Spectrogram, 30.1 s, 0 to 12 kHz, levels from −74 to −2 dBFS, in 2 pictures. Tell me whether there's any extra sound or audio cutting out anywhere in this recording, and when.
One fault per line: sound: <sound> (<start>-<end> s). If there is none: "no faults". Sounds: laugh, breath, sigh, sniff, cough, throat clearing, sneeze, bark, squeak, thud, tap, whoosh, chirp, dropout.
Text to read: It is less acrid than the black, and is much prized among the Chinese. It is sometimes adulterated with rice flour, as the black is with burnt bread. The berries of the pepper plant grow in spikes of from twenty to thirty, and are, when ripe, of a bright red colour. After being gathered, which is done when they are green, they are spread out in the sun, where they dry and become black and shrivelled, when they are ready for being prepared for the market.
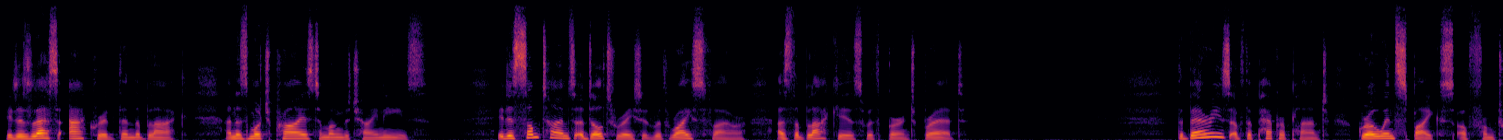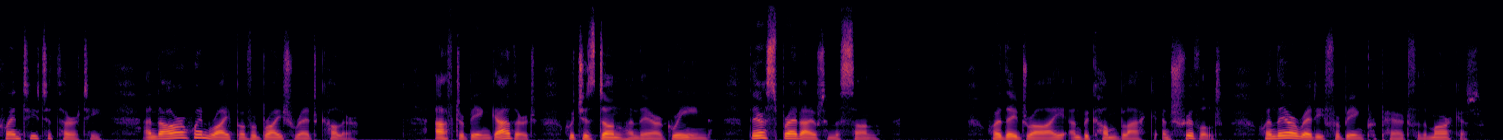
no faults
